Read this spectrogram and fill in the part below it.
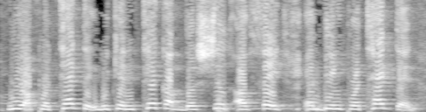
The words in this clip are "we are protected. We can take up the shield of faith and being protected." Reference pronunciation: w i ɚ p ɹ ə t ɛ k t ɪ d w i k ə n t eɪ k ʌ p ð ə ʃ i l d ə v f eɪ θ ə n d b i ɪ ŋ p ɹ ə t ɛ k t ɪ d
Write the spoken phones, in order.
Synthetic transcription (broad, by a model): w i ɚ p ɹ ə t ɛ k t ɪ d w i k ə n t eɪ k ʌ p ð ə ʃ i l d ə v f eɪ t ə n b i ɪ ŋ p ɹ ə t ɛ k t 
